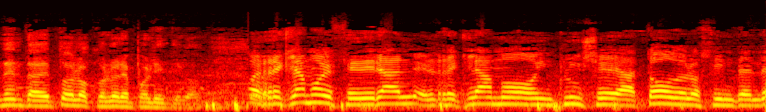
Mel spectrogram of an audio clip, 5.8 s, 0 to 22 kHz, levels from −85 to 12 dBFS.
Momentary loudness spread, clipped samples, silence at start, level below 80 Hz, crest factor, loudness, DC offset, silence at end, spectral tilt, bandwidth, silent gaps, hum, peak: 7 LU; under 0.1%; 0 s; -46 dBFS; 12 dB; -16 LUFS; under 0.1%; 0 s; -6 dB/octave; 11 kHz; none; none; -4 dBFS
